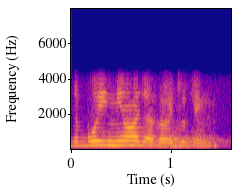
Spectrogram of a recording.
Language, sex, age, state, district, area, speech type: Bengali, female, 18-30, West Bengal, Jalpaiguri, rural, conversation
